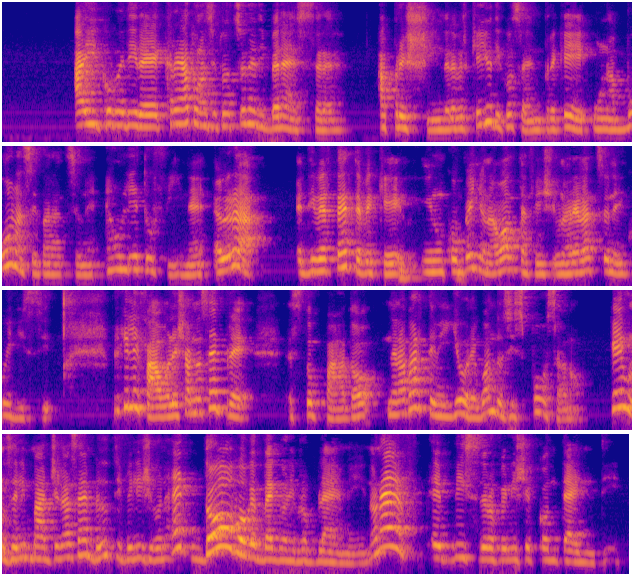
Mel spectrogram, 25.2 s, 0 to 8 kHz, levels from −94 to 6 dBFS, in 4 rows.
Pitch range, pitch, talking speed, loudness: 180-250 Hz, 215 Hz, 175 wpm, -20 LUFS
